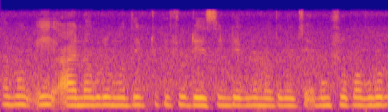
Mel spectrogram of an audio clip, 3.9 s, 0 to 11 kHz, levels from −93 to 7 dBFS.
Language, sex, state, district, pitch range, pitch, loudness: Bengali, female, West Bengal, Purulia, 220-230 Hz, 225 Hz, -16 LUFS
